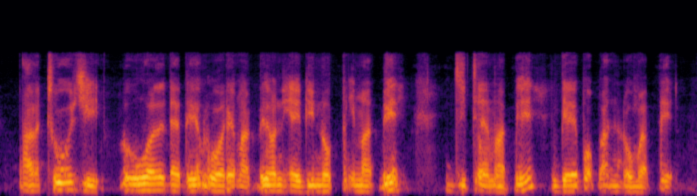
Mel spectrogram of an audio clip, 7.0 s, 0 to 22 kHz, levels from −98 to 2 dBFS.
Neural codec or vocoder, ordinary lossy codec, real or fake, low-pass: codec, 24 kHz, 1.5 kbps, HILCodec; none; fake; 7.2 kHz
